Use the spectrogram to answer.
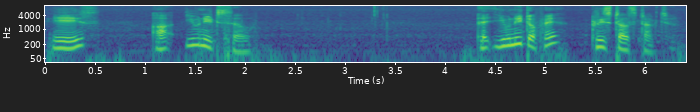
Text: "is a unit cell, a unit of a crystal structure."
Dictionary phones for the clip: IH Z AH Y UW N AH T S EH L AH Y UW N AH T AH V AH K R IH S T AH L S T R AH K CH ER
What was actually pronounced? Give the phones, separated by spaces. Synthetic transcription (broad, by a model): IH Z AH Y UW N AH T S EH L AH Y UW N AH T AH P AH K R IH S T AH L S T R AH K CH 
